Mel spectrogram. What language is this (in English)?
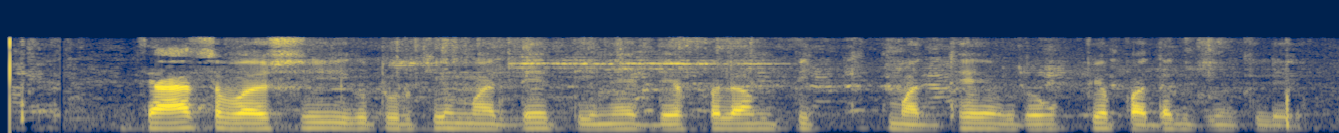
Marathi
